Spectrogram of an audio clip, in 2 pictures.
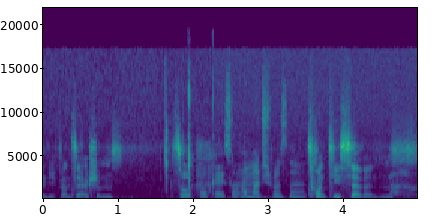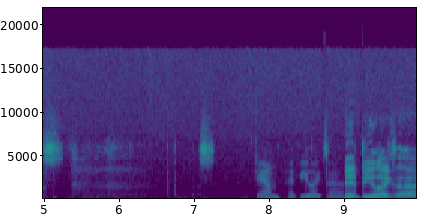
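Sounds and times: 
speech: 0.0s - 5.2s, 7.8s - 9.9s
faint breathy hissing: 4.6s - 7.3s
computer mouse clicking: 6.6s - 6.8s.

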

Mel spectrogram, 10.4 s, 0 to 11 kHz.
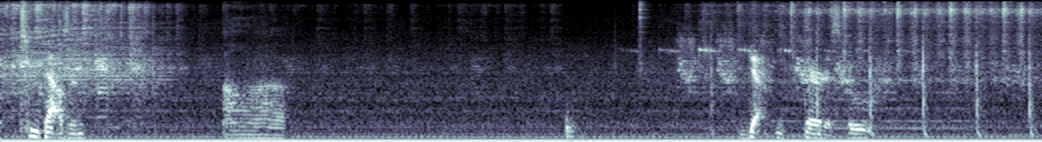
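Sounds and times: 
steady low hum: 0.0s - 10.4s
speech: 0.3s - 1.1s, 2.2s - 3.0s, 7.5s - 9.0s
soft knock: 5.6s - 5.8s
high bird chirps: 6.2s - 8.7s.

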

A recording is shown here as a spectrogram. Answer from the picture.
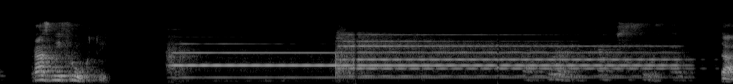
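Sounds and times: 
speech: 0.3s - 1.8s
two singing bowls ringing: 1.7s - 7.0s.

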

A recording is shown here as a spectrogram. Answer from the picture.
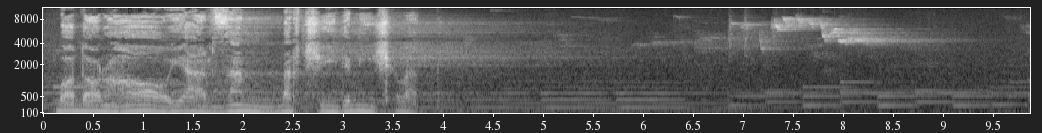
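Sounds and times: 
steady sustained musical drone of low tones: 0.0s - 7.3s
sparrows chirping by the window: 0.0s - 9.8s
speech: 0.2s - 3.9s.

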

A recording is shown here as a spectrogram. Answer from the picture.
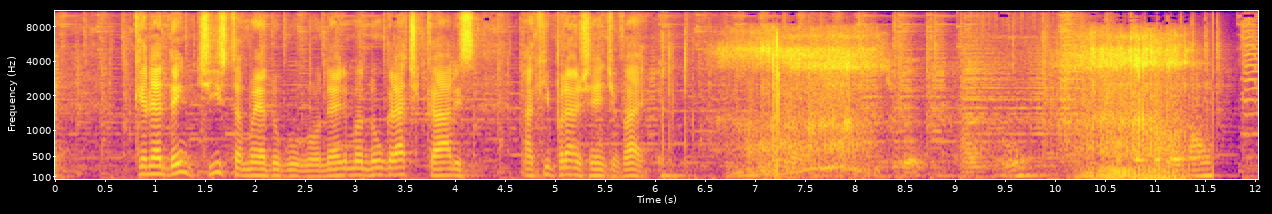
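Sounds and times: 
speech: 0.8s - 6.3s
woman snoring loudly: 6.6s - 8.5s, 10.0s - 11.6s.

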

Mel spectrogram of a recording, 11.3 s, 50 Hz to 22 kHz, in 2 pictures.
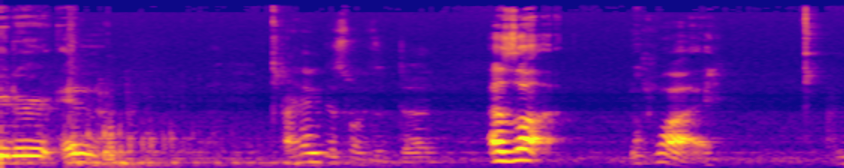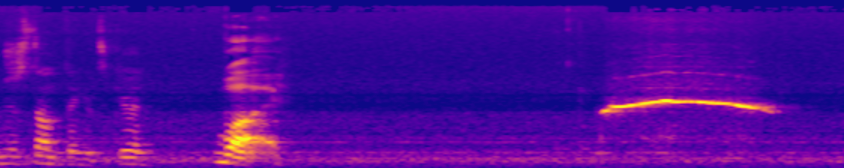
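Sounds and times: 
speech: 0.0s - 1.2s, 1.9s - 4.9s, 5.6s - 7.6s
faint noise: 0.0s - 11.2s
person whistling a sustained note: 9.6s - 10.9s.

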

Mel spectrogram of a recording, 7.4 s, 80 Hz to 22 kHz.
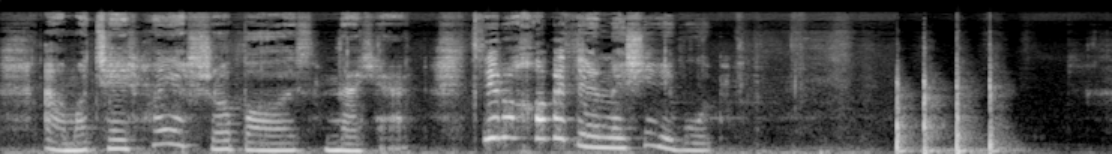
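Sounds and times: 
speech: 0.3s - 5.0s
sharp loud knocks against a hard surface: 6.0s - 6.9s.

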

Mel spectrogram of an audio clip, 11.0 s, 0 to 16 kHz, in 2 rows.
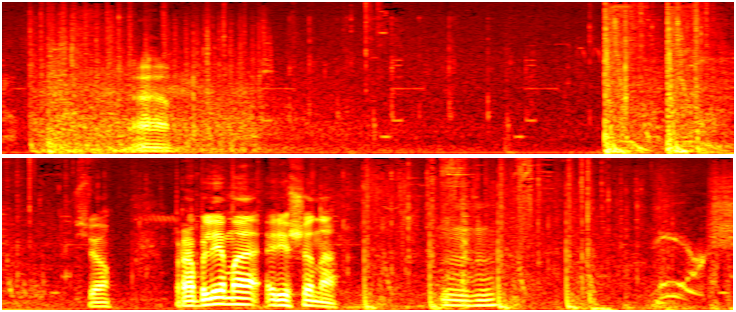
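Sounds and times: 
video game gunfire aimed at the player: 0.0s - 2.4s, 4.5s - 5.8s, 8.0s - 10.3s
speech: 1.0s - 1.4s, 6.1s - 8.1s, 8.8s - 9.4s.

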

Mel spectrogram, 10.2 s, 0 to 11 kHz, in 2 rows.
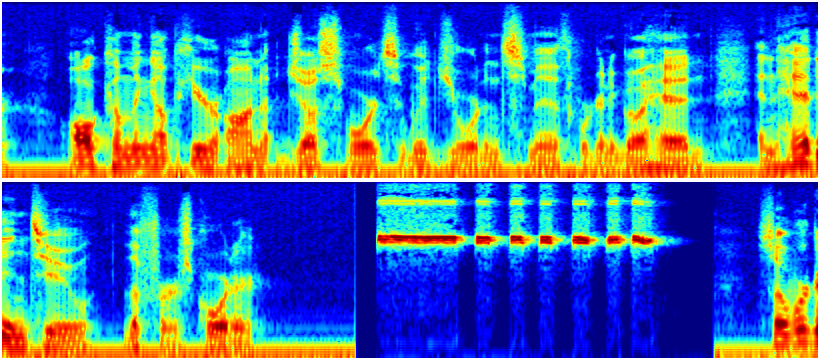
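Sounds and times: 
speech: 0.0s - 6.8s, 9.9s - 10.1s
referee whistle blowing: 7.4s - 9.3s.

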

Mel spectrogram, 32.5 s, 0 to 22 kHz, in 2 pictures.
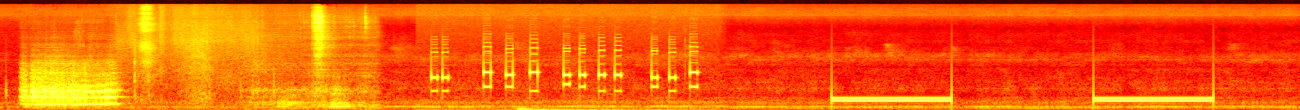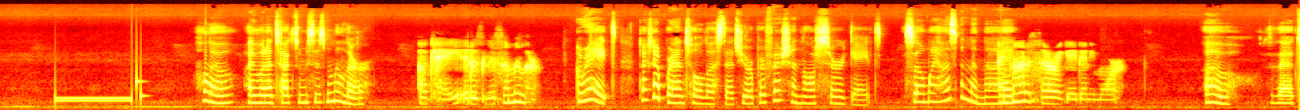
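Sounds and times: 
handling noise: 0.0s - 9.1s
telephone keypad beeps dialing a number: 5.3s - 9.0s, 17.0s - 18.2s
telephone ringback tone: 5.3s - 9.0s, 10.4s - 11.9s, 13.7s - 15.2s, 17.0s - 18.2s
speech: 19.4s - 30.4s, 31.3s - 32.5s.

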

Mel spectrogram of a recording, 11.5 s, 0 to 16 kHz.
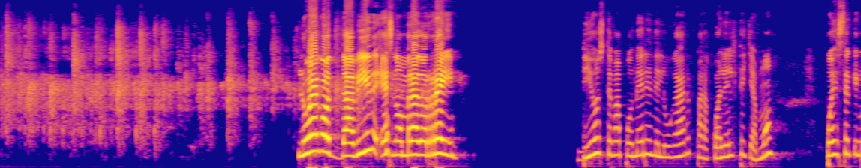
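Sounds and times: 
audience applauding: 0.0s - 5.4s
speech: 4.0s - 6.2s, 7.7s - 10.4s, 11.0s - 11.4s.

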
